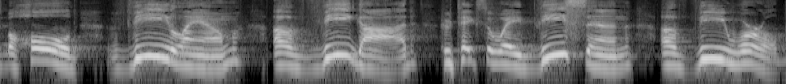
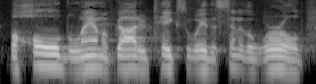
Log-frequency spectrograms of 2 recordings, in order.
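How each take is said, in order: First: "the" before Lamb, God, sin and world drawn out slow and louder; stress on the repeated THE. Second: Said in the usual way. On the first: Shown as a demonstration. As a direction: lean hard on every "the" in "Behold the Lamb of the God". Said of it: "The definite article just keeps repeating". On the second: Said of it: "very intentional and awkward repetition".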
